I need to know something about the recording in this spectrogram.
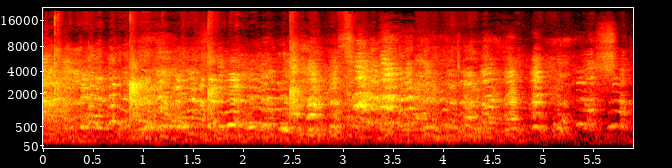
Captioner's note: laughter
